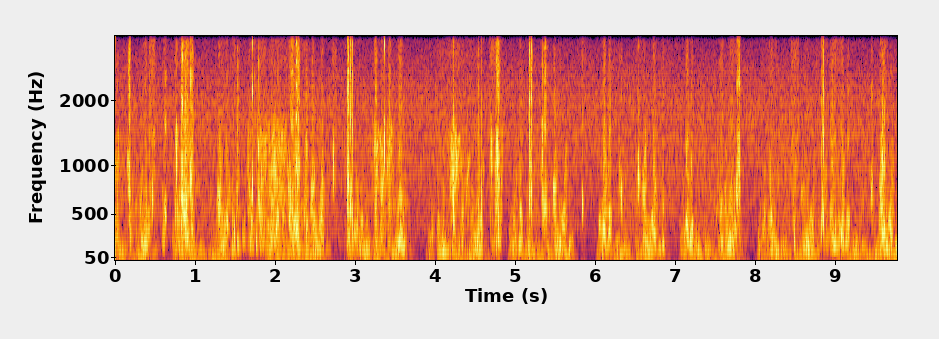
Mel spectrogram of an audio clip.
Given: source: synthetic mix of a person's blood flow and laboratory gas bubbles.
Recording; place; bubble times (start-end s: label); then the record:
Doppler ultrasound of blood flow; precordium
0.00-0.06 s: bubbles
0.14-0.23 s: bubbles
0.42-0.50 s: bubbles
0.57-0.66 s: bubbles
0.72-1.00 s: bubbles
1.44-2.44 s: bubbles
2.69-2.77 s: bubbles
2.85-3.00 s: bubbles
3.22-3.50 s: bubbles
4.02-4.62 s: bubbles
4.67-4.85 s: bubbles
5.14-5.25 s: bubbles
5.32-5.45 s: bubbles
5.81-5.88 s: bubbles
6.28-6.38 s: bubbles
6.49-6.58 s: bubbles
6.82-6.90 s: bubbles
7.54-7.62 s: bubbles
7.70-7.85 s: bubbles
8.16-8.29 s: bubbles
8.43-8.54 s: bubbles
8.75-9.13 s: bubbles
9.43-9.48 s: bubbles
9.55-9.67 s: bubbles
From the record:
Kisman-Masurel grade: 243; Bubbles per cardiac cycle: several, 3 to 8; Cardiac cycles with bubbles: 100%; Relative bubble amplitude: loud (0.450 to 0.775); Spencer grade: 3 (all of the cardiac periods contain showers or single bubble signals, but not dominating or overriding the cardiac motion signals); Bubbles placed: only in the low amplitude regions of the cardiac cycle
